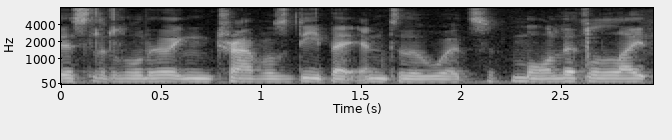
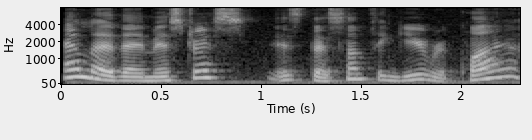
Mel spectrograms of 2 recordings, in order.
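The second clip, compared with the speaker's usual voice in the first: put-on teeny, tiny, high-pitched fairy voice; 7 semitones higher than usual. A fairy leans against the mistress's ear and speaks, very tiny fairy voice. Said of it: "its voice is very, very tiny".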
